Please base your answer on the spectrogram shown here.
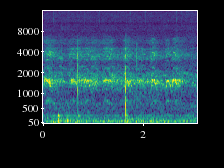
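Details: Distant crows from a morning flock of at least 60 at a bird feeder, giving repeated hoarse caws that overlap loosely, with a few sharp knocks and clicks close by.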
